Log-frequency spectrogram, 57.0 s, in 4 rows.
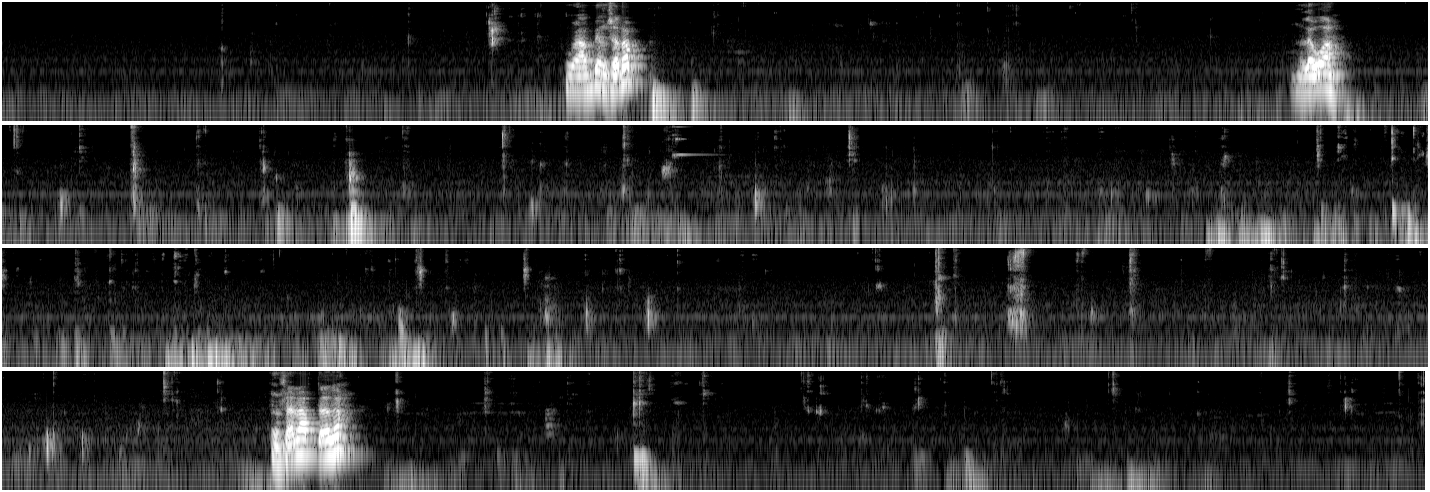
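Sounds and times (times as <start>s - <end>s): wet chewing sounds: 2.1s - 5.6s, 6.4s - 12.8s, 13.6s - 45.5s, 46.4s - 57.0s
mouth clicks and smacks: 2.2s - 5.6s, 14.3s - 18.4s, 19.2s - 36.2s, 46.5s - 50.1s, 50.7s - 57.0s.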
